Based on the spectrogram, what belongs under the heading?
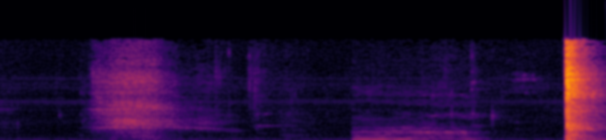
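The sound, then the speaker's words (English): A sparkling wine bottle is eased open: a soft breathy hiss of escaping gas, then a brief rising, whining vocal note, and finally a short, sharp, loud burst at the end. “I mean, like, I don't know how to hold on to that bottle any tighter.”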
